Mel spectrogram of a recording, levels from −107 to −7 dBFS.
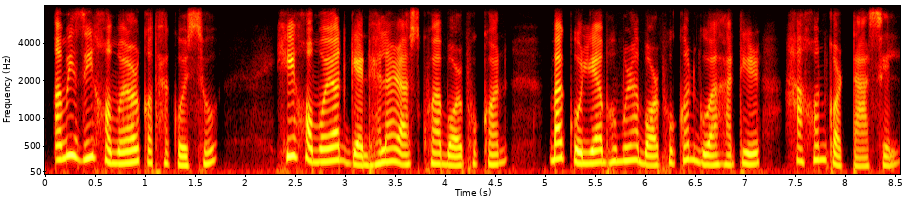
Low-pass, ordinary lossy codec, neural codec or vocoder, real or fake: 7.2 kHz; Opus, 32 kbps; none; real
